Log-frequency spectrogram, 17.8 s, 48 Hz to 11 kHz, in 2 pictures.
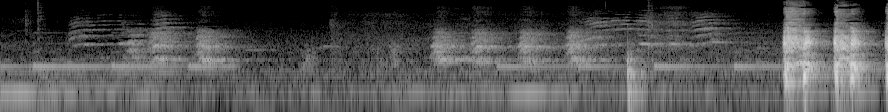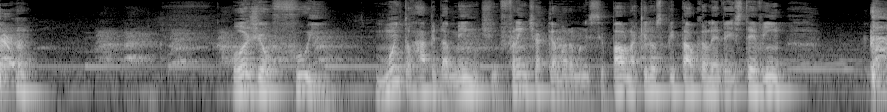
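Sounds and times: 
person's loud dry coughs: 7.8 - 9.4, 17.6 - 17.7
speech: 11.2 - 17.0.

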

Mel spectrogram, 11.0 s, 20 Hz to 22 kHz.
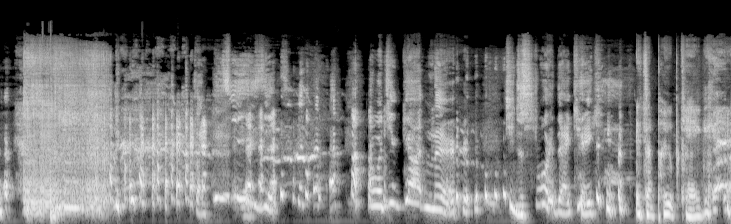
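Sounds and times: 
laughter: 0.0 - 0.4, 1.5 - 9.7, 10.4 - 10.9
speech: 0.0 - 2.3, 3.2 - 10.9
loud wet sputtering fart into a cake: 0.4 - 1.8.

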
